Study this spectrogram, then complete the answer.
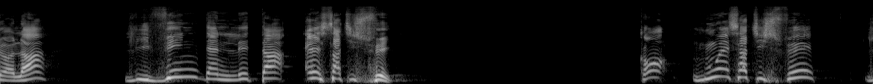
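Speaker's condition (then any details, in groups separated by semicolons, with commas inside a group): No condition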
